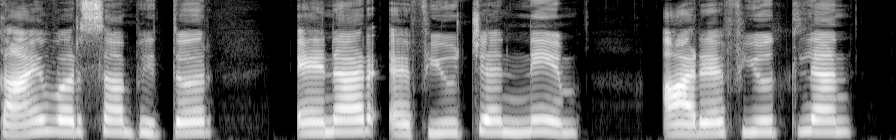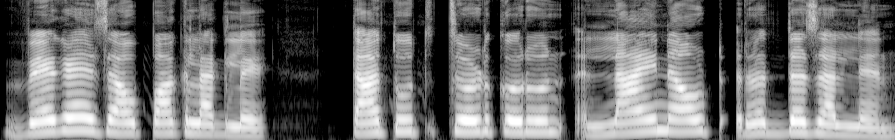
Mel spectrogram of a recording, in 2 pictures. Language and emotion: Goan Konkani, neutral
